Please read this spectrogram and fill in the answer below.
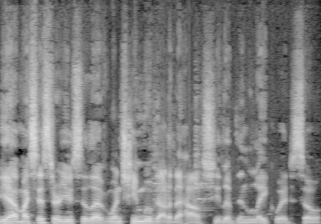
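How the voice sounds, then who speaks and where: A man with an American accent talks at a fairly quick pace. His pitch is fairly low and his intonation fairly even. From Tacoma area, Washington, US Pacific Northwest. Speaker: podcast guest. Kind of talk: casual chat.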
